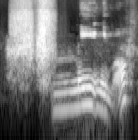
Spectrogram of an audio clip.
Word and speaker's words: mínimo: Entonces, ese roll-up le vamos a llamar mínimo. ¿Ok? Roll-up mínimo. Mínimo. Acento en ahí, creo. Mínimo.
